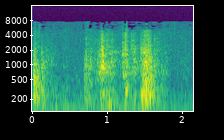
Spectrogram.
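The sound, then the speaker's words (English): Wooden knocks and scrapes as a door is barred tight: a few dull, muffled thuds and a rubbing scrape in quick succession, fairly faint and with no talk. “Better make sure the door's barred tight.”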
